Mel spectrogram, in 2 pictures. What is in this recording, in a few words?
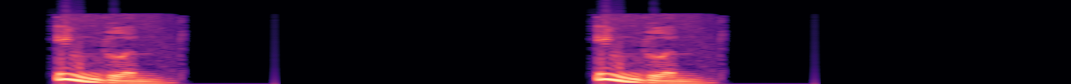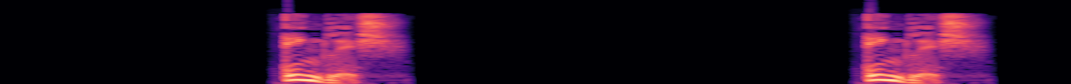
England English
